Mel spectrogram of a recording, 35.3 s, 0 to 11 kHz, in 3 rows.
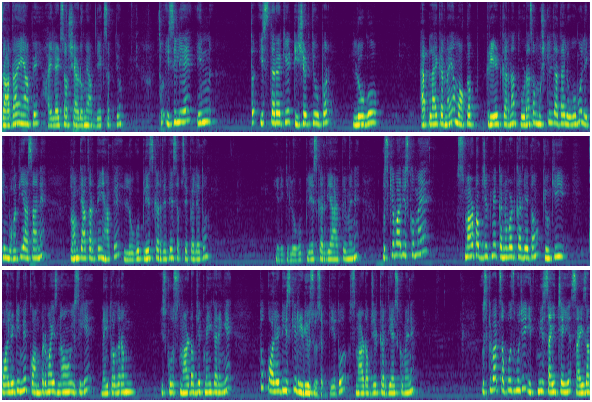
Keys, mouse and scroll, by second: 1.3 space, 1.6 click, 1.8 space, 13.8-20.3 drag, 20.3 right click, 22.3 click, 28.9-31.6 drag, 28.9 typing, 31.6-35.2 drag, 31.6-32.4 typing, 33.4 typing.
